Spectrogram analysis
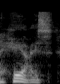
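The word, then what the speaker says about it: reais: the Brazilian RI or they call it hey ice because I think they don't they don't pronounced the R so it's called Hey ice and I remember when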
